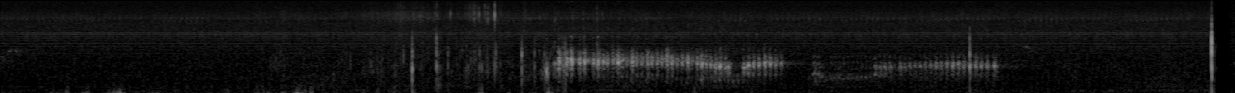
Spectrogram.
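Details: A little young kookaburra in a quiet, hushed exchange with a person gives a soft, rolling chuckle lasting about two seconds, then a shorter steady trill, over a quiet background with a few low thumps.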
